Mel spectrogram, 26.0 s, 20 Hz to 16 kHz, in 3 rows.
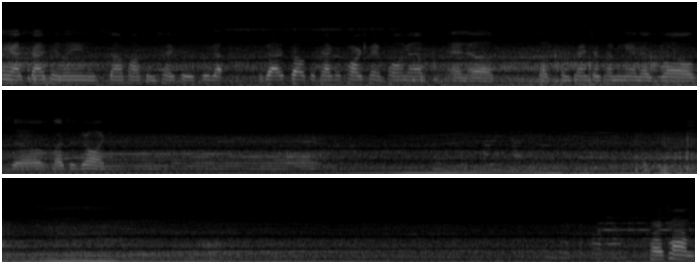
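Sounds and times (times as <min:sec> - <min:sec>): traffic rumbling over crossing: 0:00.0 - 0:26.0.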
